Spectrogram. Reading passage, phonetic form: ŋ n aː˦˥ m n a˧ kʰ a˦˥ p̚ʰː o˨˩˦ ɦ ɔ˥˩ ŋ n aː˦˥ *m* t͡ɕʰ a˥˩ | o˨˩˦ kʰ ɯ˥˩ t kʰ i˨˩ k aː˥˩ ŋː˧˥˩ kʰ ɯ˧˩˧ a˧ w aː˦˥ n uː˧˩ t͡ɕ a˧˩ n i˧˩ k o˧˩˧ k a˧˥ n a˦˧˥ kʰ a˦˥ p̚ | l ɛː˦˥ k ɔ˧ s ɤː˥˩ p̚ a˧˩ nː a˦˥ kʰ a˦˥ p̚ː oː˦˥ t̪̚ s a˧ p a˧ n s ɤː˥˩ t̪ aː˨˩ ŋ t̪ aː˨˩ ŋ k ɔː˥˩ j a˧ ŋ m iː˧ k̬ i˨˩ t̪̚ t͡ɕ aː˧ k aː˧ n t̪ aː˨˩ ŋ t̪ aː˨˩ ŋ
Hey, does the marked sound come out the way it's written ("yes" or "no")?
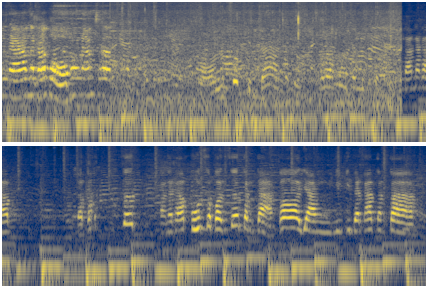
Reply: yes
